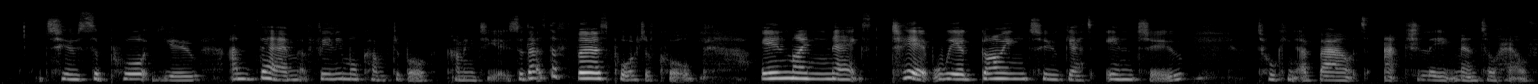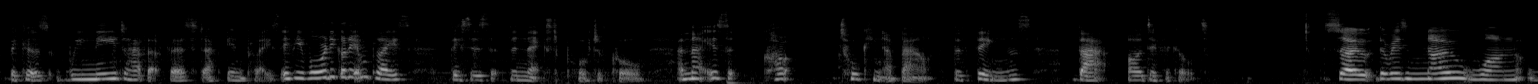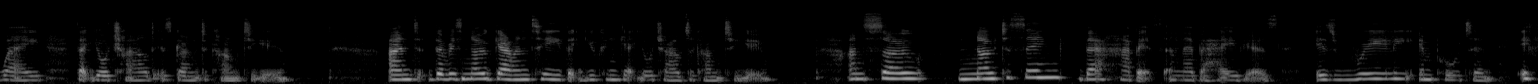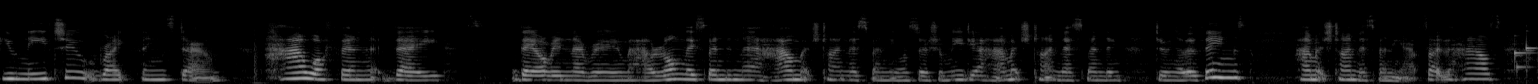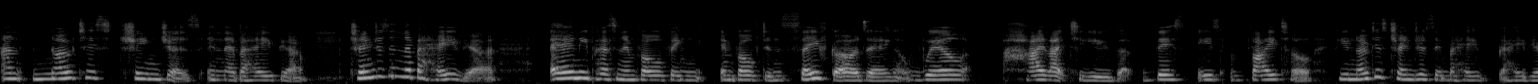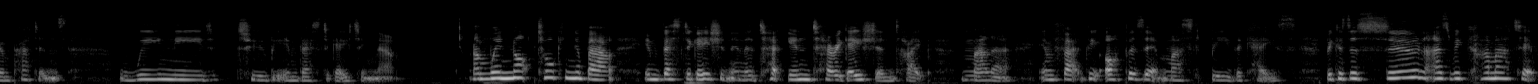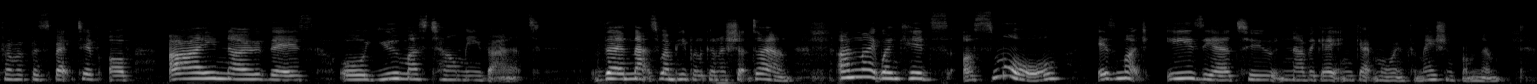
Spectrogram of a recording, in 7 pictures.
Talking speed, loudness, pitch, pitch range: 145 wpm, -35 LUFS, 230 Hz, 205-270 Hz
